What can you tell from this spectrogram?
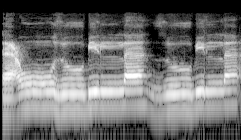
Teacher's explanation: Ya, tamtid itu kepanjangan dikit lah gampangnya gitu. Tadi di zal kayak ada matnya sedikit, Ustaz.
